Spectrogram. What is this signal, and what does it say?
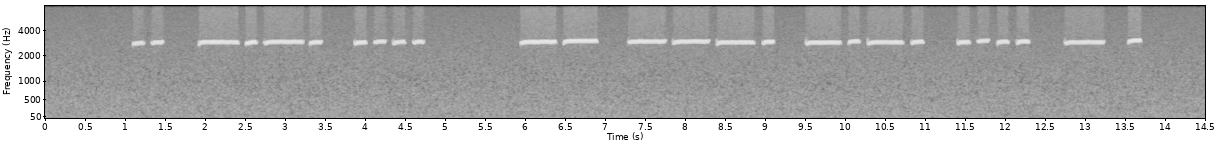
Morse code (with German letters), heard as a whistle, hand-sent with a straight key, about 10 wpm. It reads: ICH MÖCHTE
